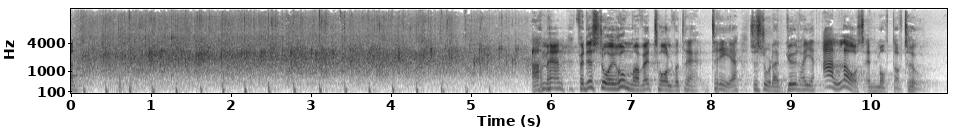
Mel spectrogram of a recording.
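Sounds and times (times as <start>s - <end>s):
audience applause with synchronized claps: 0.0s - 6.1s
speech: 5.8s - 10.8s.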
